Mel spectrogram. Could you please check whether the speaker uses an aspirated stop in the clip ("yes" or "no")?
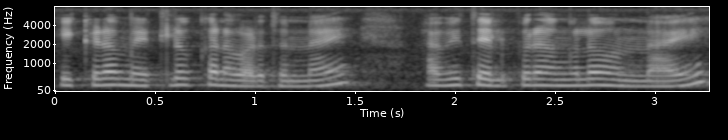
no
